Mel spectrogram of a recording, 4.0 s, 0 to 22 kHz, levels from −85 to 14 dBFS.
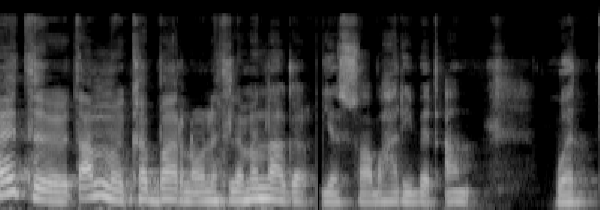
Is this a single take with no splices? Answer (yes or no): no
